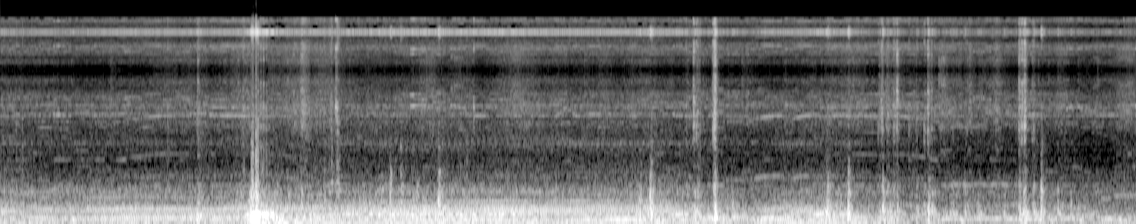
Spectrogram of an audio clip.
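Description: Car engine running as the vehicle drives slowly through snow, with one loud thump about two and a half seconds in and a few sharp knocks later.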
